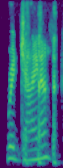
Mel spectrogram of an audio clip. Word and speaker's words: Regina: Regina? Yes, Regina. That's how it's pronounced.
